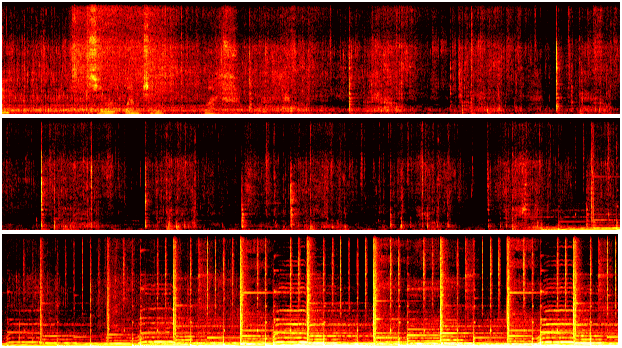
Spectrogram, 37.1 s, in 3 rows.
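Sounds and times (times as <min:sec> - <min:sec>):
liquid sizzling: 0:00.0 - 0:31.2
spoon stirring in pot: 0:04.4 - 0:27.5.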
